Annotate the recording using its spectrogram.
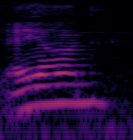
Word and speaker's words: Aon: Is it Aon? Is that how it's pronounced? – Sure. – That's how I'm going to pronounce it. – That's how we're pronouncing it, yes.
